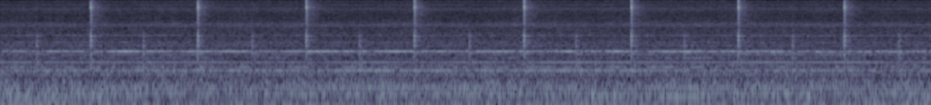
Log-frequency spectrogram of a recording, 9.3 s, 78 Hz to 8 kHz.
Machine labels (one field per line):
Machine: valve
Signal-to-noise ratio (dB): 0 dB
